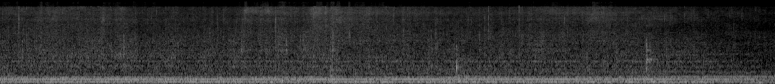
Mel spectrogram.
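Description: Creamed spinach is stirred in a frying pan, giving a steady close sizzle and bubbling with soft scraping strokes throughout, over a low constant hum.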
